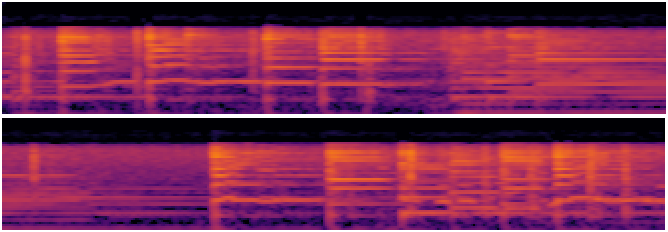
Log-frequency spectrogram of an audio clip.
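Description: Background score of acoustic guitar picking single notes, with one chord left ringing and fading for about two seconds in the middle before the picking resumes.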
